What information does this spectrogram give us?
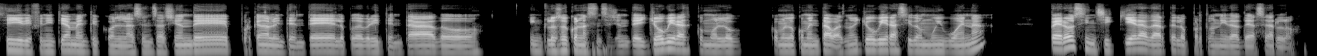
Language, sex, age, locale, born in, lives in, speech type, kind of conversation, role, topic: Spanish, male, 25-29, es-MX, Mexico, Mexico, conversation, podcast, host, ¿Cómo decides si aceptar una oferta de trabajo o renunciar a tu empleo actual?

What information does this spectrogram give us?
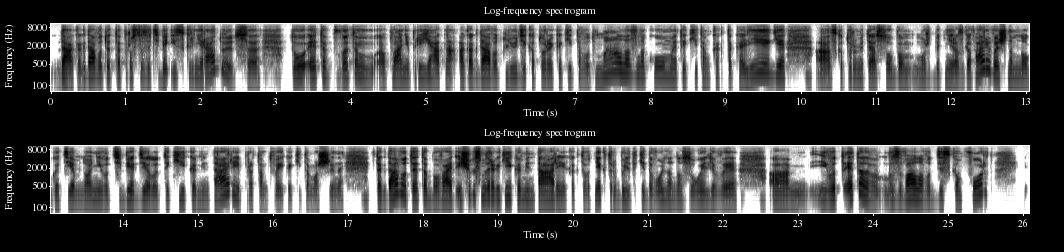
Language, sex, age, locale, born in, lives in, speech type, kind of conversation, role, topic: Russian, female, 40-44, ru-RU, Russia, United States, conversation, podcast, guest, Как перестать измерять свой успех чужими стандартами?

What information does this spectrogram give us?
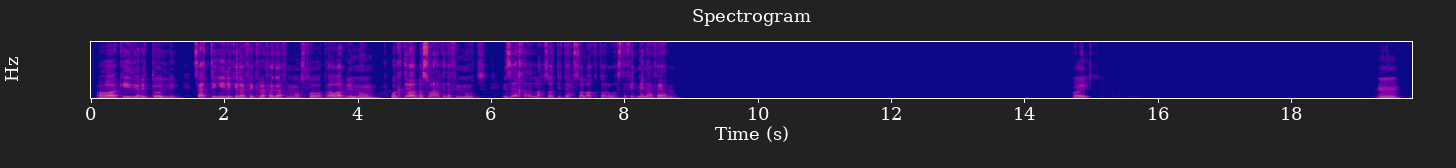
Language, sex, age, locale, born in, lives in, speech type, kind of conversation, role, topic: Arabic, male, 18-19, ar-EG, Egypt, Egypt, read, expert-assistant, asker, ممكن تشرحلي إزاي الإبداع بيتولد في دماغ الإنسان؟ يعني إيه اللي بيحصل جوا مخنا لما بنكون بنفكر بطريقة مبتكرة؟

